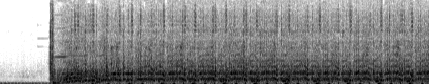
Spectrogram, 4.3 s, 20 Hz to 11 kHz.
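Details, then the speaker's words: Snapper LT200 riding mower cranks but won't start: starter turning engine about three turns a second, no firing; ran briefly on fuel poured into carburetor, fuel bubbling in filter, fuel supply issue, fuel pump suspected. "I go to start it the other day, cranking over, but no start. I put a little fuel into the carburetor and she started up and died down once that fuel was gone. So now I know I have a fuel issue."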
